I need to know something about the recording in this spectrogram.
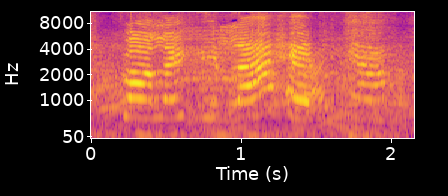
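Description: A young child's high-pitched excited cries, three short ones with sliding pitch.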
